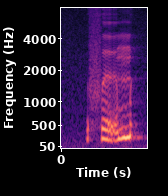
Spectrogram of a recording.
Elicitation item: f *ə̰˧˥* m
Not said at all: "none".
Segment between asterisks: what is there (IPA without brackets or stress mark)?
ə̰˧˥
